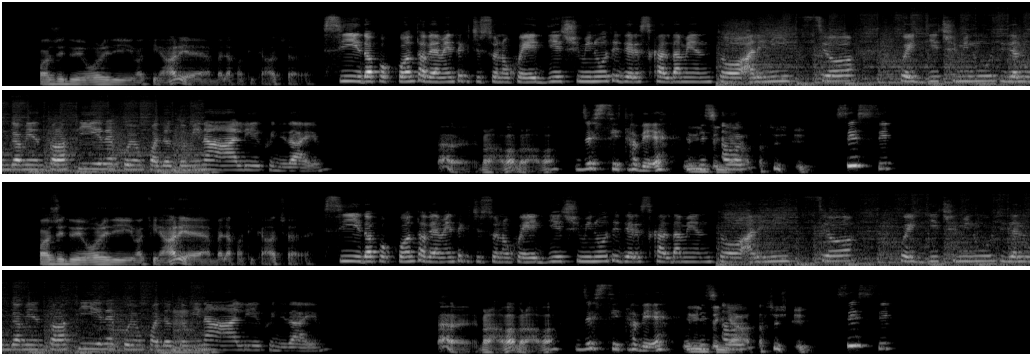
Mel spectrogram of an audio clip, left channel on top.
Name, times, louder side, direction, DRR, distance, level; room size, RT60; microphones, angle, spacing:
voice 1, 0.4-3.1 12.0-12.4 14.6-15.9 17.1-18.4, right 4 dB, 35° right, 0.3 m, -36 dB
voice 2, 3.2-13.5 16.0-17.7 18.7-19.1, left 5 dB, 50° left, 1.6 m, -31 dB
Drum kit, 7.1-12.3, left 2 dB, 25° left, 1.4 m, -43 dB
4.5 x 3.4 x 2.4 m
head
